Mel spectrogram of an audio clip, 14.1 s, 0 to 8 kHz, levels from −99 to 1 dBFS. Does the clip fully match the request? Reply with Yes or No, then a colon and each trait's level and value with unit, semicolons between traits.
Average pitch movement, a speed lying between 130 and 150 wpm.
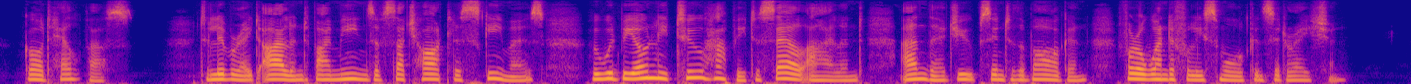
Yes: average, 3.4 semitones; slow, 135 wpm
